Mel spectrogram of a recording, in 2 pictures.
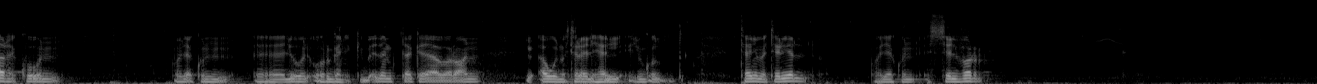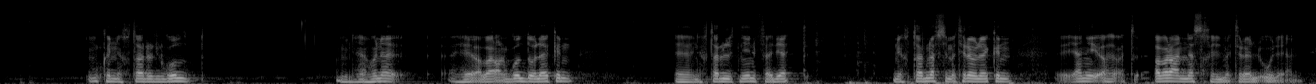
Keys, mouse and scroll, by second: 1.3 shift+middle click, 2.0 click, 5.5-5.9 scroll down 4, 5.9 middle click, 7.0-7.4 scroll up 3, 7.5 alt+middle click, 8.4 click, 8.8 alt+middle click, 10.2 click, 20.8 click, 23.9-24.6 scroll down 1, 24.6 scroll down 7, 24.8 shift+middle click, 25.5-26.3 scroll up 1.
